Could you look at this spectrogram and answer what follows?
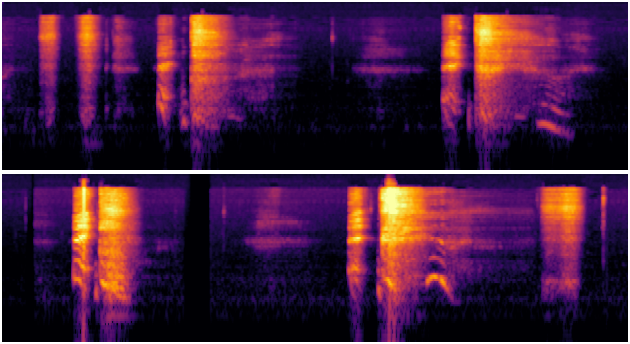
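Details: Compilation of rapid sneezing fits: repeated bursts of sharp sneezes, several in quick succession with short gasping intakes between; sneezing fit.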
